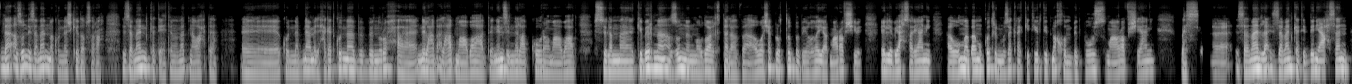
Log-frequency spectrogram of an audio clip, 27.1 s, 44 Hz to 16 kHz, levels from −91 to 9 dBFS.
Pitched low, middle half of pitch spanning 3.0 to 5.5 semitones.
No: low, 115 Hz; narrow, 2.6 semitones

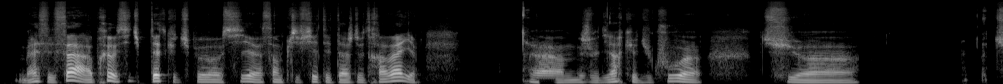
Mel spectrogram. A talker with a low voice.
Yes: low, 105 Hz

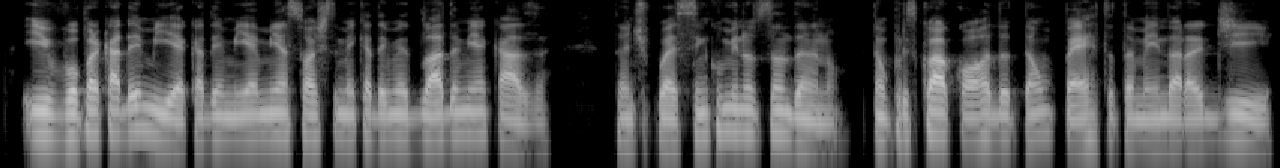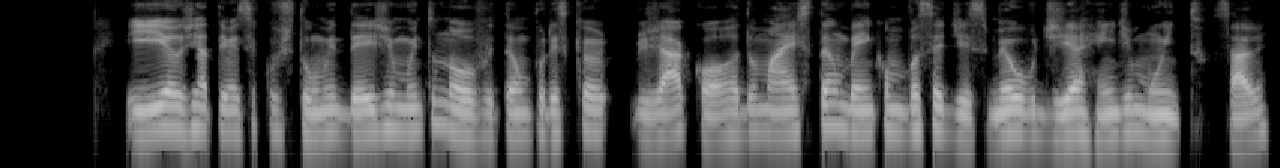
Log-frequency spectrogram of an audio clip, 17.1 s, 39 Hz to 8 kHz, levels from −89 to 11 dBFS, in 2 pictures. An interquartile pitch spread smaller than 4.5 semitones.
Yes: narrow, 2.6 semitones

